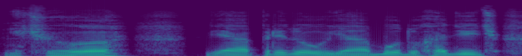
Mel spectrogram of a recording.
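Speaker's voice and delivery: ordinary delivery, nothing marked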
